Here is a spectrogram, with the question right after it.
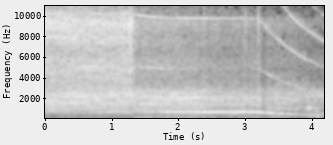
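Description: A Dyson UP15 upright vacuum cleaner runs with its wand removed for an airflow test, a loud steady motor whine and rushing air that holds constant, then drops in pitch near the end as the motor slows.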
